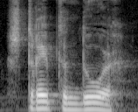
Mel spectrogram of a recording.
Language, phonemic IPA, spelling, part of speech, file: Dutch, /ˈstreptə(n) ˈdor/, streepten door, verb, Nl-streepten door.ogg
- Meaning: inflection of doorstrepen: 1. plural past indicative 2. plural past subjunctive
